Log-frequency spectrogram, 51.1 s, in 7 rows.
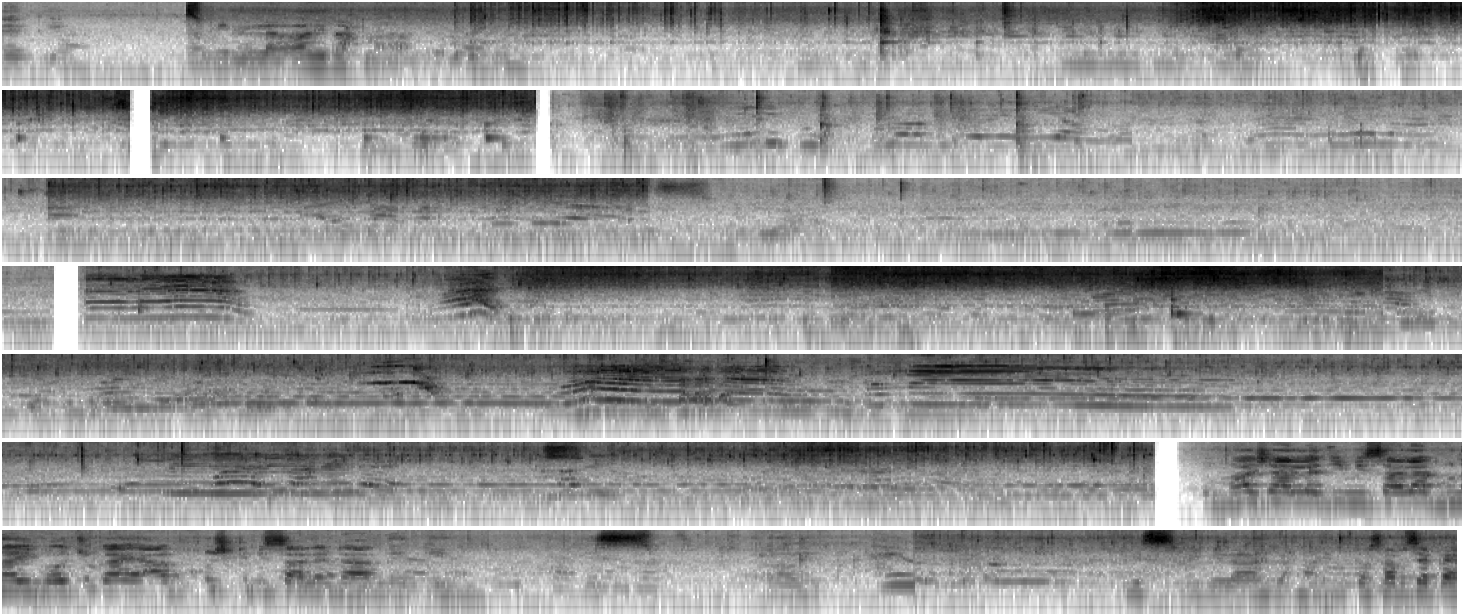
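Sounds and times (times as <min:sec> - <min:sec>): food sizzling in hot oil: 0:01.0 - 0:10.0, 0:13.6 - 0:18.0, 0:22.3 - 0:51.0
wooden spoon stirring: 0:02.2 - 0:10.7.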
